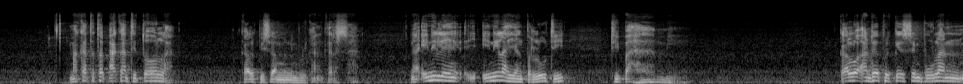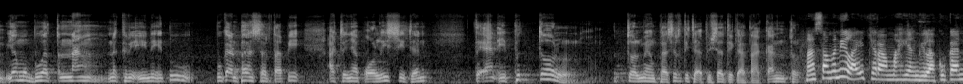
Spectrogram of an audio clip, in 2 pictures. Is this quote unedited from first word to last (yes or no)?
no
